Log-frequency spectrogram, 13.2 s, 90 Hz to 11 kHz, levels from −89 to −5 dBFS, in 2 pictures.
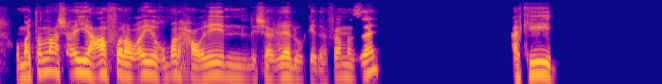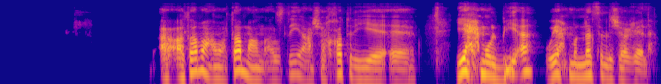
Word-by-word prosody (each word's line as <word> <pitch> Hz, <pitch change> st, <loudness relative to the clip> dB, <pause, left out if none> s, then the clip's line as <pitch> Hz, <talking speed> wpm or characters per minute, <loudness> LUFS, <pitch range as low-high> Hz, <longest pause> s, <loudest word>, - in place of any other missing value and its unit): وما 145 Hz, +4 st, +1 dB
يطلّعش 175 Hz, +1 st, 0 dB
أي 175 Hz, 0 st, +4 dB
عفرة 165 Hz, -2 st, +6 dB
أو 135 Hz, 0 st, +2 dB
أي 160 Hz, -1 st, +3 dB
غبار 150 Hz, +3 st, -1 dB
حوالين 140 Hz, +4 st, 0 dB, 0.2 s
اللي 125 Hz, -1 st, -15 dB
شغال 125 Hz, +2 st, 0 dB
وكده، 105 Hz, -2 st, -10 dB
فاهمة 140 Hz, +2 st, -5 dB
إزاي؟ 175 Hz, -, +1 dB, 1.3 s
أكيد. 155 Hz, -1 st, +2 dB, 2.7 s
آه، -, -, +1 dB
آه -, -, 0 dB
طبعًا، 190 Hz, +2 st, +1 dB
آه -, -, -11 dB
طبعًا 170 Hz, -, +1 dB
قاصدين 155 Hz, +9 st, -12 dB
عشان -, -, -8 dB
خاطر 170 Hz, -6 st, -4 dB
ي 115 Hz, -2 st, -4 dB
آآ، 110 Hz, +2 st, -7 dB, 0.4 s
يحمُوا 170 Hz, -4 st, +6 dB
البيئة، 170 Hz, +8 st, -1 dB
ويحمُوا 150 Hz, -3 st, -2 dB
الناس 150 Hz, +2 st, -3 dB
اللي 130 Hz, -3 st, -8 dB
شغالة. 115 Hz, -2 st, -6 dB
150 Hz, 135 wpm, -23 LUFS, 125-165 Hz, 2.7 s, عفرة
